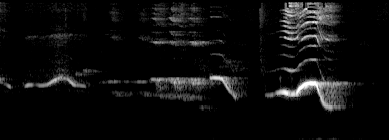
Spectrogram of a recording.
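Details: Captive black-naped oriole, a pet, singing in the morning: liquid fluty whistles gliding up and down, several short phrases with a louder rising-falling note near the end; quiet room.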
